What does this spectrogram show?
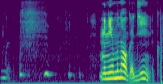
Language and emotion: Russian, neutral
